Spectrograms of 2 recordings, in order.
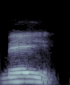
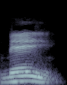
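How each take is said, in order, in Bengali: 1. স্বরধ্বনিটি 'cake'-এর 'a'-এর মতো শোনায়। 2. স্বরধ্বনিটি 'cake'-এর 'a'-এর মতো শোনায়।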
